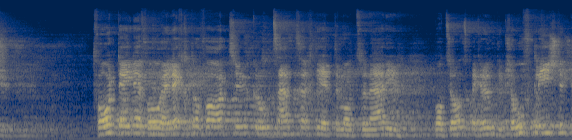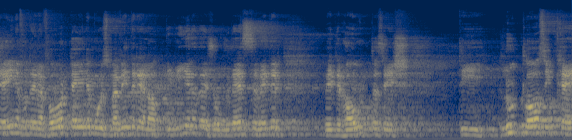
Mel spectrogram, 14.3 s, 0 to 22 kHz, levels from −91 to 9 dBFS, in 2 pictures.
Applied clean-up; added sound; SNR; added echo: none; none; none; reverberation time 1.9 s.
